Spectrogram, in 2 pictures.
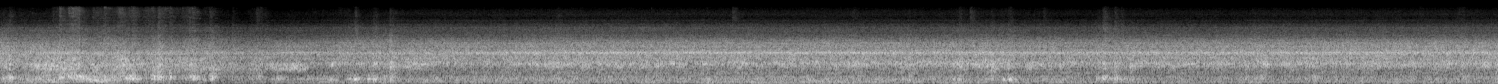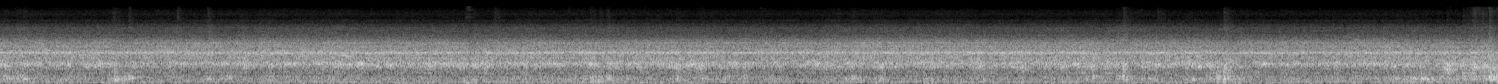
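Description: Train running at speed, heard on board: a steady rumble with a continuous high whine, and now and then the knock of wheels passing over rail joints.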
